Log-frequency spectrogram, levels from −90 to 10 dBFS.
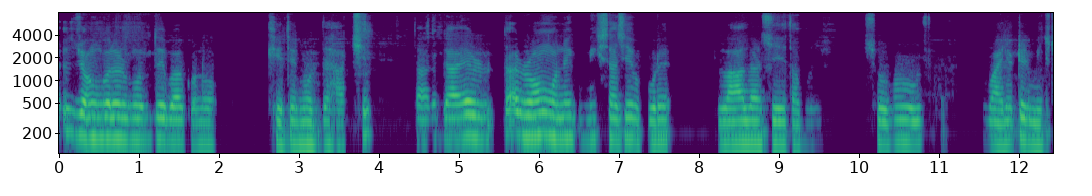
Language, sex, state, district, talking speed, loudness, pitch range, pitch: Bengali, male, West Bengal, Jhargram, 110 wpm, -25 LUFS, 145-165 Hz, 155 Hz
